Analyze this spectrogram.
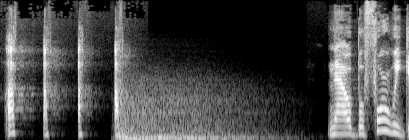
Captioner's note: cinematic boom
